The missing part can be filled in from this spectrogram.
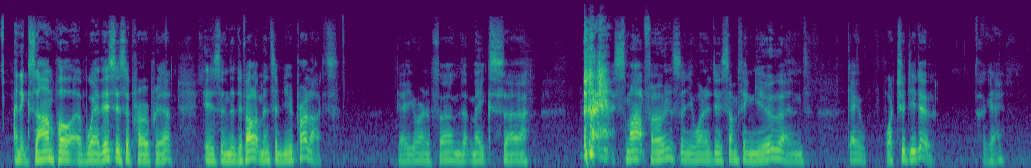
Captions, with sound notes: An example of where this is appropriate is in the developments of new products, okay? You are in a firm that makes (coughs) smartphones and you want to do something new and, okay, what should you do, okay?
